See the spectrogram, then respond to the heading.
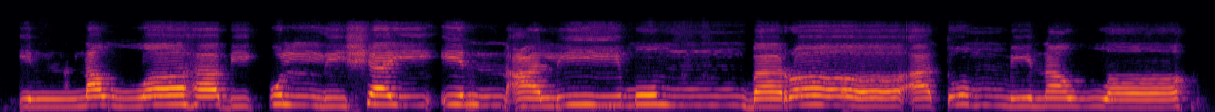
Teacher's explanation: Nah, itu kalau diwasol, kalau diwasol alimun ketemu sama ba, maka dia tanwin ketemu ba. Hukumnya yang dipakai alimum.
